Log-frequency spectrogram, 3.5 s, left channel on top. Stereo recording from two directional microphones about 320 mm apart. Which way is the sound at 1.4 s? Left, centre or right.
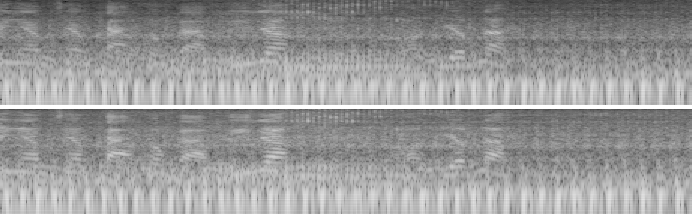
Left.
